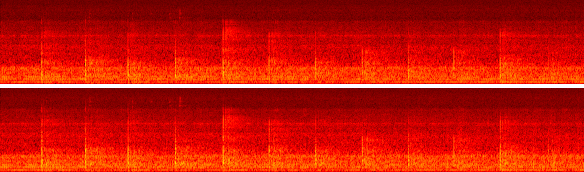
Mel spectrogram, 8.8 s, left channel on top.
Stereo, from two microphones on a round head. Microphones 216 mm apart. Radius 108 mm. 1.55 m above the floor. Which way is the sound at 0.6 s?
5° right (ahead or behind).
